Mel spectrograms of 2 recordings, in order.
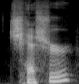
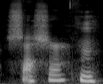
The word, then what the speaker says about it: Cheshire: shes cheser cheser well I've heard two pronouncements pronunciations for it chesher or cheser cheser so either way I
